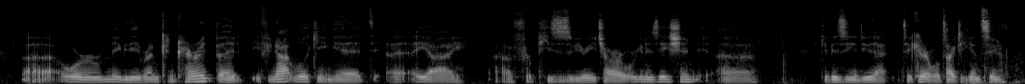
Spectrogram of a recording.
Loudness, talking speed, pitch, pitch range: -34 LUFS, 205 wpm, 110 Hz, 100-115 Hz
